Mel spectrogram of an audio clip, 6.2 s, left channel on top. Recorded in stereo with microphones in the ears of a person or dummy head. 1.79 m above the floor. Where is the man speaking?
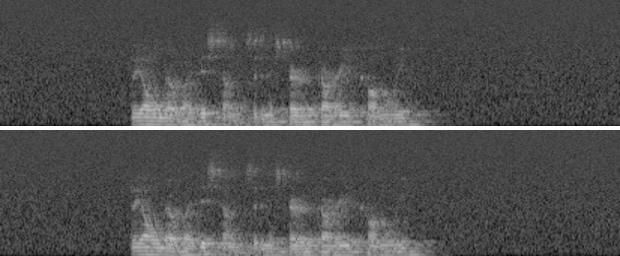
5° right (ahead or behind), 5 m; by 4.2 s 15° left (ahead or behind), 5.5 m.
